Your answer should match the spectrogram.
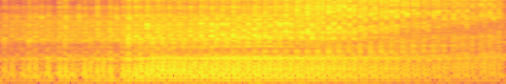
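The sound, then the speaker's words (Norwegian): A motorcycle engine idles in city traffic in Nairobi with a rapid, steady putter that swells a little after the first second and then holds, with no voices. “Mange er så lei av å ikke komme fram i trafikken i bil at de velger å kjøre motorsykkel.”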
